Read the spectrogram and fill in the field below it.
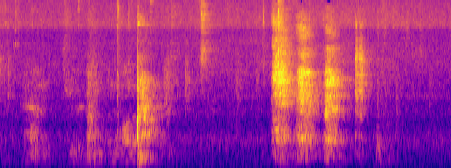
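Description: A middle-aged man speaks calmly, in short bursts.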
